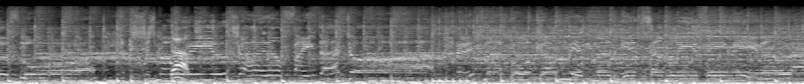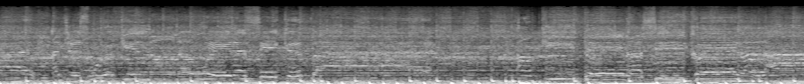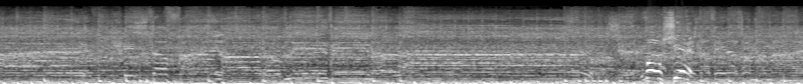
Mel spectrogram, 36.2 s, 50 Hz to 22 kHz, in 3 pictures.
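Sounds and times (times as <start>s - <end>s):
loud dense rock track with full band: 0.0s - 36.1s
driving drums and drum fills: 33.8s - 35.0s.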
